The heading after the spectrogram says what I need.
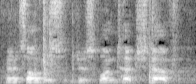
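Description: A middle-aged man demonstrates a tape deck he's selling in a room at home, talking in a rambling, unscripted, self-mocking way. His fairly low voice is monotone with vocal fry and a moderate pace, and background noise mixes with music from the record and tape playback.

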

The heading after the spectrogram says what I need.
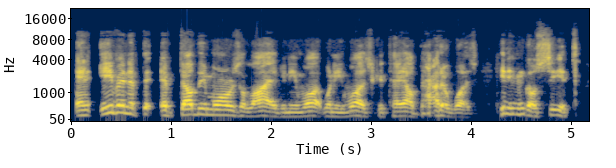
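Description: A man hosting a podcast, chatting loosely and telling stories with lots of restarts and emphatic asides. His voice sits at an ordinary middle pitch. The audio is a bit dull and lo-fi. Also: lively intonation, fast talker. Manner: rambling, restarts, emphatic storytelling. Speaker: podcast host. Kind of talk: casual chat. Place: Las Vegas.

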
